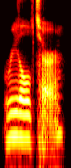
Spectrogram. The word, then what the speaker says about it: realtor: say it another way realtor realtor we starting with the r going on with the E and then something interesting happens here instead of the O and the T being together realter a little schah sound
